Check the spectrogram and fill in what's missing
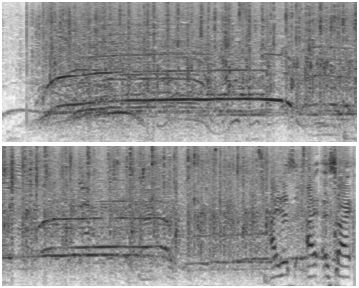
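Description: An audience at a county council session breaks into sustained loud applause and cheering, a dense roar of clapping that swells and fades near the end as someone starts talking.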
